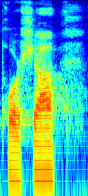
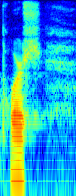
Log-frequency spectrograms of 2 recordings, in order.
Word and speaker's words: Porsche: manual Porsche service manual sorry two syllables Porsche not Porsche um and yeah you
